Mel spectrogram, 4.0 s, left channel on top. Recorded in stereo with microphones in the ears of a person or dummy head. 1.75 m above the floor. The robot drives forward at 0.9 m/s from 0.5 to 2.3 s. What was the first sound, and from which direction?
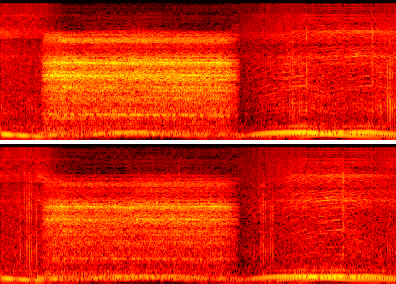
Only background noise.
